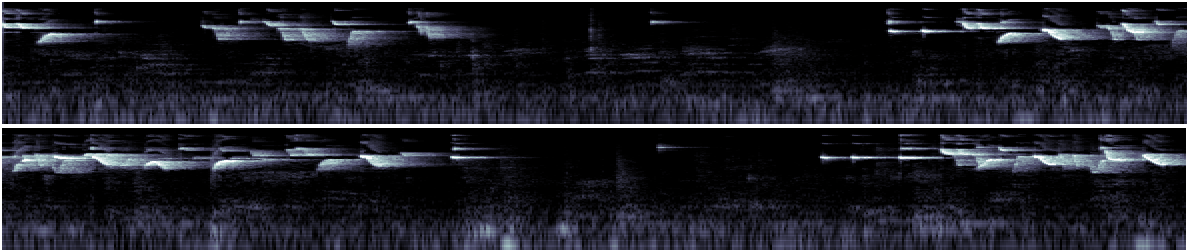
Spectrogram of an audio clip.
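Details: Young captive-bred Saffron finch of the Fibra line: long bursts of dense, shrill descending chirps and trilled notes, with quiet gaps of scattered soft chips between phrases.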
